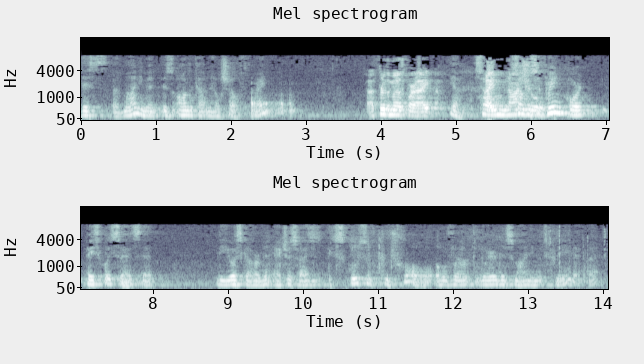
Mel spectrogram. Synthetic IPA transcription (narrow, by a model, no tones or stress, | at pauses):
ðɪsmɑ̃njɨmɨ̃ntɨzn̩ðɨkʰãʊ̃ʔnɛlˠʃɛlˠfɹaɪt̚ | fə˞ðəmoʊspʰɑɹɾaɪjæsoʊ̃nəsoʊðɨssɨpʰɹ̥ĩmkʰɔɹt̚b̥eɪsɨ̥klisɛzðɨt̪̚ | ðɨjʉɛsɡ̥ʌvə˞mɨ̃ntɛksə˞saɪzɨzɨksklusɨv̥kʰn̩tʰɹ̥oʊlˠo̰ʊvə˞wə˞ðɪsmɑ̃njɨmɨ̃ntskʰɹ̥ieɪɾɨ̰d̚bʌt̚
